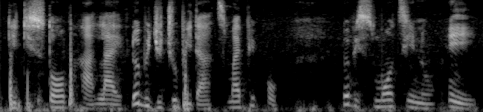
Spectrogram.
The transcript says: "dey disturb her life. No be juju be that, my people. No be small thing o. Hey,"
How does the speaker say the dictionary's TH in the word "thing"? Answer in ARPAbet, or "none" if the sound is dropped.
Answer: T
